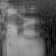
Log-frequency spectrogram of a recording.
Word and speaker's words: Comer: Something like Comer, like rhymes with Gomer, maybe. – Like Homer, Kentucky. But Comer.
